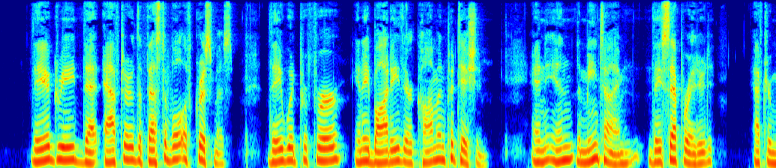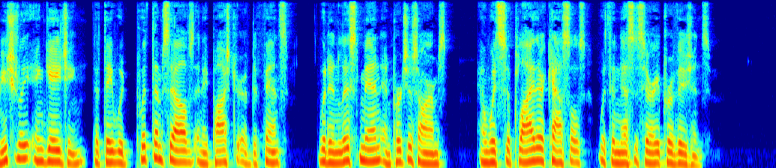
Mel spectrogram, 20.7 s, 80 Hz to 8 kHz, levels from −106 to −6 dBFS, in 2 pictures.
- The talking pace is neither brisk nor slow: Yes, average, 155 wpm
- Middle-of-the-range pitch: Yes, medium, 155 Hz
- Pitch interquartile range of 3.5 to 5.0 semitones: No, average, 3.1 semitones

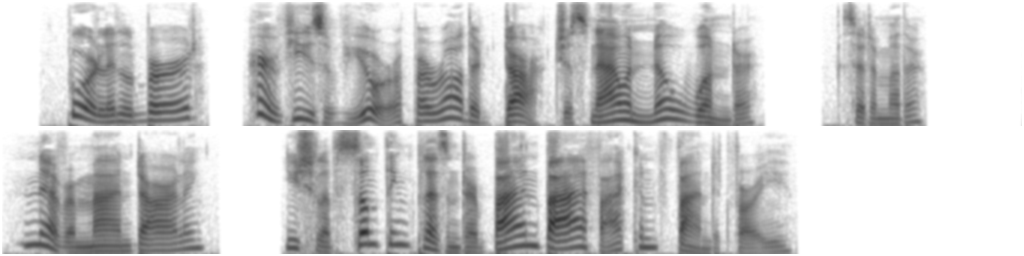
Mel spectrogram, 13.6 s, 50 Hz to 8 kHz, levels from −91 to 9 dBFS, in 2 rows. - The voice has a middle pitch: Yes, medium, 155 Hz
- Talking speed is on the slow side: No, average, 160 wpm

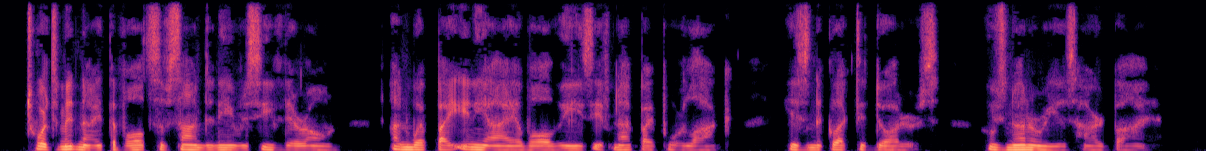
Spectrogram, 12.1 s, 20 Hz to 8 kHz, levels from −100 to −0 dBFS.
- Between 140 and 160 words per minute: Yes, average, 150 wpm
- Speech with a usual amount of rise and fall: No, narrow, 2.1 semitones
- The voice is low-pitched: Yes, low, 110 Hz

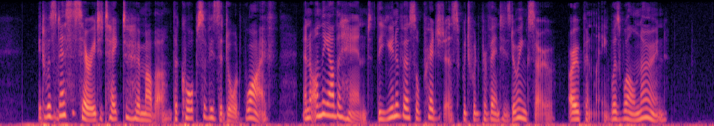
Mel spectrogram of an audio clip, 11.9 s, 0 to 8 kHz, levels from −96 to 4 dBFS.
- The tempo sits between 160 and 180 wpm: Yes, average, 165 wpm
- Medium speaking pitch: Yes, medium, 180 Hz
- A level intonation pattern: No, average, 5.1 semitones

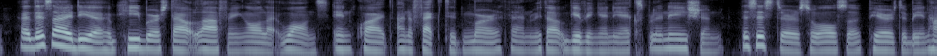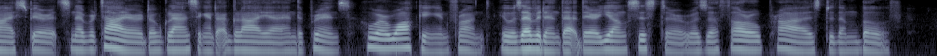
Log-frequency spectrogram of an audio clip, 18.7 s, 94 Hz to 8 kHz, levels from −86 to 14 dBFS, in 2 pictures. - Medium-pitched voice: Yes, medium, 150 Hz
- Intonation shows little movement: Yes, narrow, 2.3 semitones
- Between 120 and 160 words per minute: No, average, 180 wpm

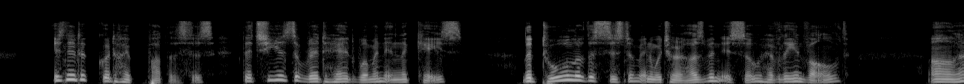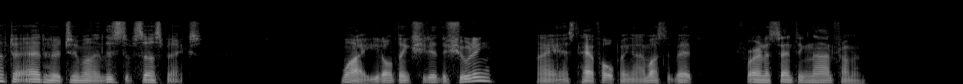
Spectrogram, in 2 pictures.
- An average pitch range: No, wide, 6.8 semitones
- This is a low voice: Yes, low, 110 Hz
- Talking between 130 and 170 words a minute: No, average, 185 wpm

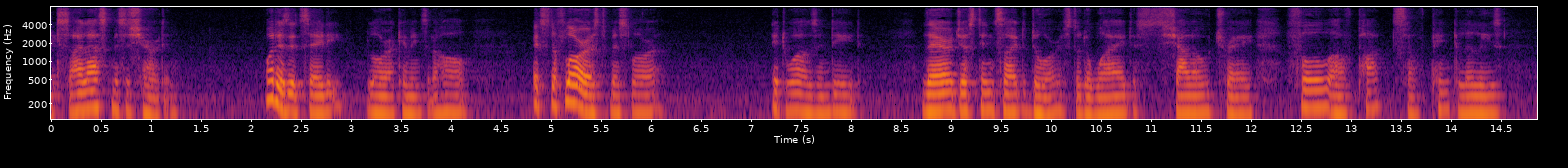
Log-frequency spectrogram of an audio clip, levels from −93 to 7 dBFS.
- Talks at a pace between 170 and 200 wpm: No, average, 150 wpm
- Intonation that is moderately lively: No, narrow, 1.9 semitones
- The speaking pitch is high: No, medium, 140 Hz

